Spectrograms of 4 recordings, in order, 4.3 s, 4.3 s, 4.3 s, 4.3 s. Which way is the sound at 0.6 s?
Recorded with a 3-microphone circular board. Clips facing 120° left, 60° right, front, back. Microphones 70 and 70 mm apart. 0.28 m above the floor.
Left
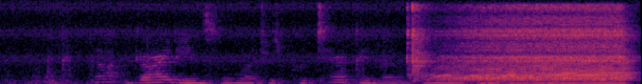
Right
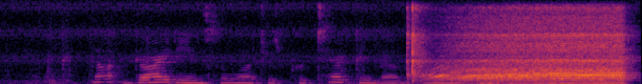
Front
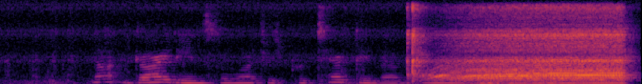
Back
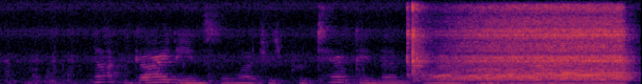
65° right.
